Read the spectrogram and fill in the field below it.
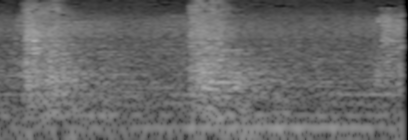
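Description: A concrete screed machine hums.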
